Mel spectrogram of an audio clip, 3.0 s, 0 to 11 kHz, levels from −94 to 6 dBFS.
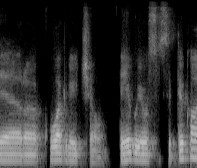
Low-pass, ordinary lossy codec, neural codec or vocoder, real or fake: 9.9 kHz; Opus, 16 kbps; none; real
